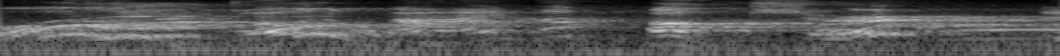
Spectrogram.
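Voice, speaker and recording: A woman's put-on character voice at an extremely high pitch, with slight echo and clear background noise. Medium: read story.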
